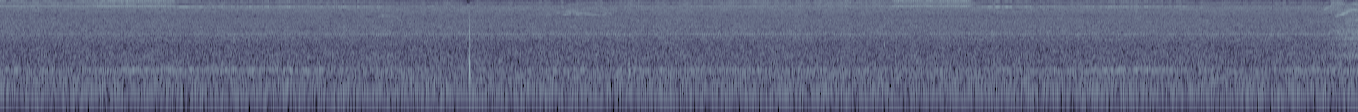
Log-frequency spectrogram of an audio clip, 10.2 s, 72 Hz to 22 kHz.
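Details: LG WM3997HWA washer/dryer combo starting a dry-only cycle, sensing load weight of a damp towel before estimating 35 minutes: quiet steady hum, soft whir, light clicks as drum turns slowly; normal drum rotation.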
